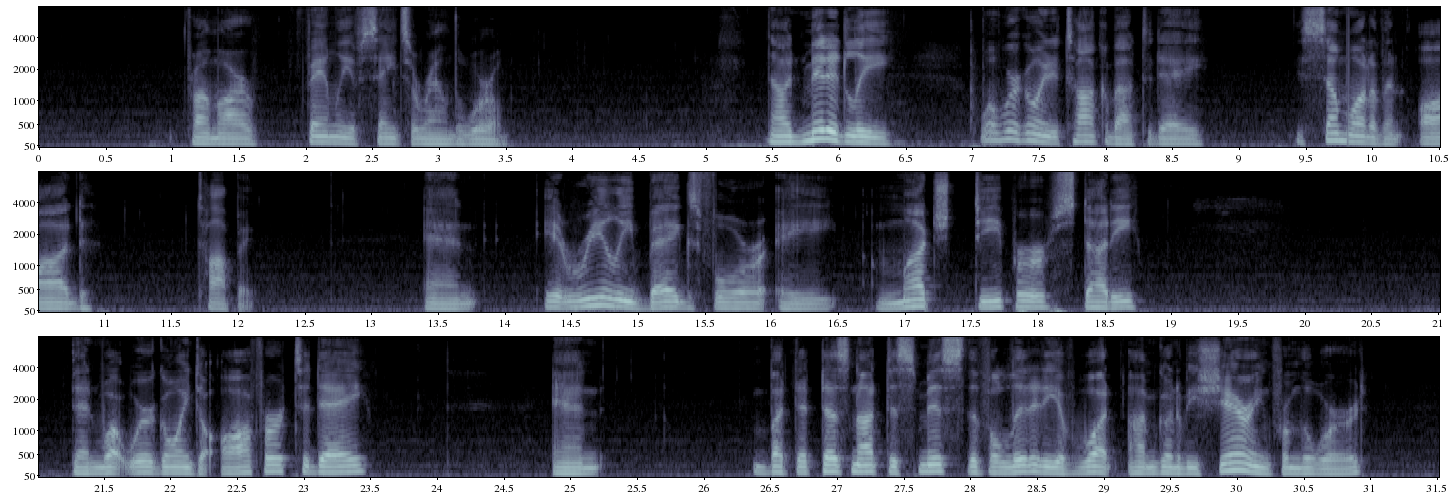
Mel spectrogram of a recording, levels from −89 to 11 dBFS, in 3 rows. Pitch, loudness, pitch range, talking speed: 100 Hz, -25 LUFS, 85-120 Hz, 110 wpm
